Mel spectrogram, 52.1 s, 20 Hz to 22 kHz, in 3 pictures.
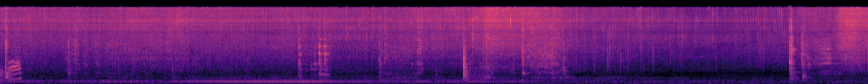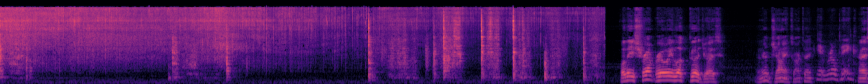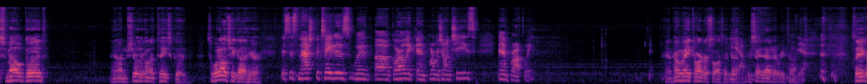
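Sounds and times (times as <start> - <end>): shrimp sizzling on a griddle: 0.0 - 29.5
metal spatula scraping griddle: 1.2 - 3.7, 5.9 - 6.7, 7.5 - 11.6, 15.5 - 18.2, 20.7 - 22.6, 24.1 - 29.5.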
